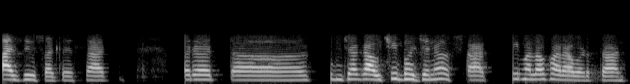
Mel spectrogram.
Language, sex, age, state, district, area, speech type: Marathi, female, 45-60, Maharashtra, Mumbai Suburban, urban, conversation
